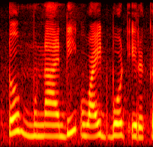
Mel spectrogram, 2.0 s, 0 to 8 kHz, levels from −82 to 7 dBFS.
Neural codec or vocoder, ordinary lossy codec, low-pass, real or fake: none; none; none; real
